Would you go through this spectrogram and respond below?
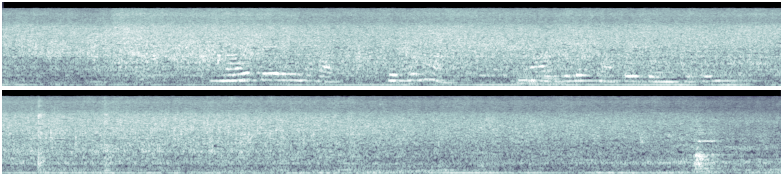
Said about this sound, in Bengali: তুমি মাছগুলো ভাজতে থাকো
